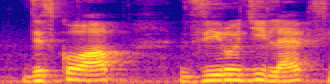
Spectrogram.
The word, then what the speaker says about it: 0G: अब देखो, इसका प्रोनाउंसिएशन, इसका जो नाम है ये एक्चुअली में ज़ीरो जी मतलब ज़ीरो ग्रेविटी लैब्स है। मैंने भी जब अपनी प्रीवियस वीडियो बनाया था तब मैं भी इसे ओजी प्रोनाउंस करता था। एज जब स्टार्टिंग हुआ था तो काफ़ी तक कन्फ्यूजन था कि ये ओजी ही दिखता था, तो मोस्टली ओजी ही साउंड करते थे।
